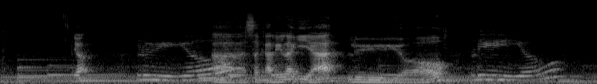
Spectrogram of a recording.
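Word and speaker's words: 旅游: Mandarin traveling itu bacanya Luyo. Ya. Luyo.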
